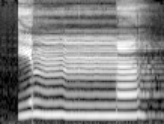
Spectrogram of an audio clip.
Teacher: Inna, ada hukum gunnah musyaddadah karena nunnya bertasydid, maka dengung, bunyi n-nya tahan kurang lebih 2 harokat.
